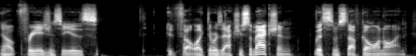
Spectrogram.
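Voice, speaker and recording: A man's voice: lowish voice, fairly quick, no room sound. A man hosting a casual podcast on a headset in an apartment, rambling with lots of "like" and trailing thoughts. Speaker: podcast host. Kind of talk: casual chat.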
